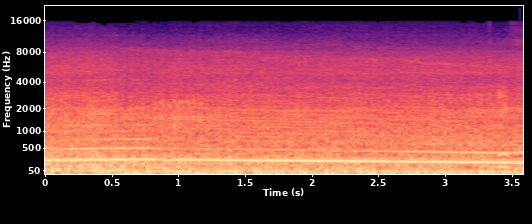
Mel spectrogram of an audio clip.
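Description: A Kawasaki Ninja H2 motorcycle engine held high against its rev limiter around 14,000 rpm, a loud, steady buzzing whine sustained close by with no talk.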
